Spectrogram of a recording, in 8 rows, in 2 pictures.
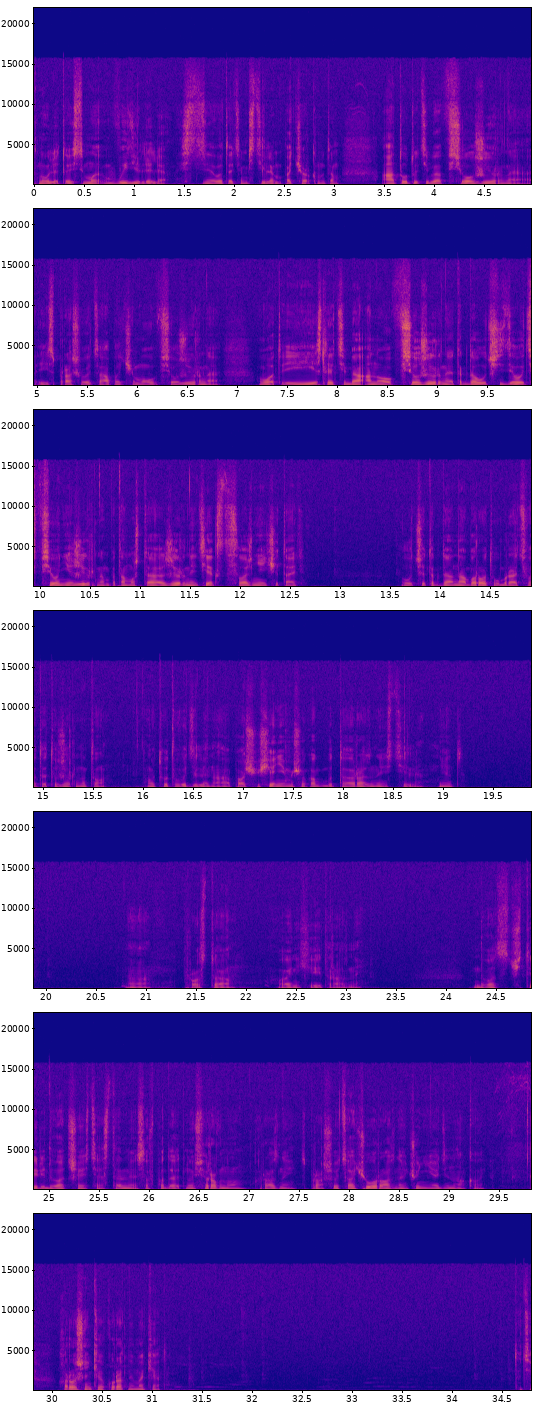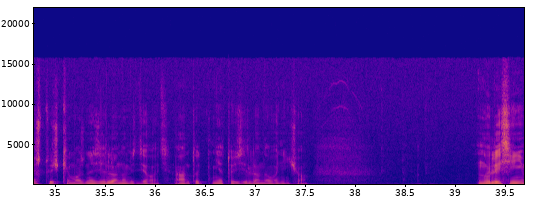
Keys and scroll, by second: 1.5-3.0 typing, 4.1 shift+g, 5.0 shift+o, 5.9 shift+g, 11.3 shift+g, 12.6 space, 25.4 space, 29.5 super+space, 31.8 space, 36.4 space.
